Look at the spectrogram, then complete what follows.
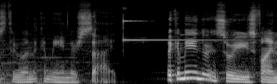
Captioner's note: windChime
